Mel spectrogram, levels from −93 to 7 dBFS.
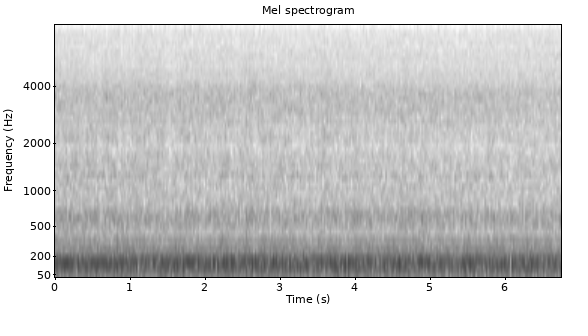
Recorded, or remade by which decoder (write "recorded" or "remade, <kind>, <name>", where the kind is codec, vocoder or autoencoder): remade, vocoder, HiFi-GAN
